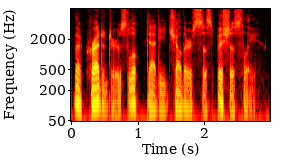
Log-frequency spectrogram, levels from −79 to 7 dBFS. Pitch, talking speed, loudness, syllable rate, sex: 90 Hz, 140 wpm, -21 LUFS, 5.0 syllables/s, male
